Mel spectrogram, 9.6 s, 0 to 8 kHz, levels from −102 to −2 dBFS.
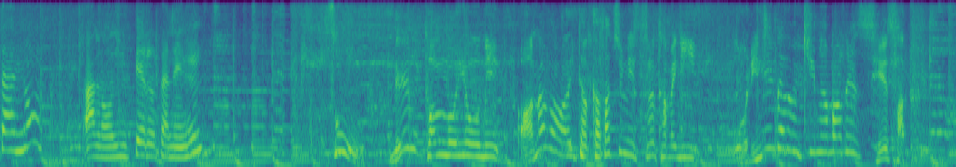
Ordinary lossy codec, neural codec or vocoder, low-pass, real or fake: none; codec, 16 kHz, 2 kbps, X-Codec, HuBERT features, trained on balanced general audio; 7.2 kHz; fake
